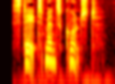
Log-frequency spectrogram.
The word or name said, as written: statsmandskunst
